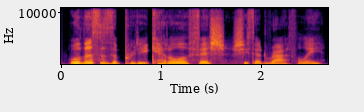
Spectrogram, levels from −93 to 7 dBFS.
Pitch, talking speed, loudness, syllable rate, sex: 200 Hz, 245 wpm, -18 LUFS, 6.2 syllables/s, female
